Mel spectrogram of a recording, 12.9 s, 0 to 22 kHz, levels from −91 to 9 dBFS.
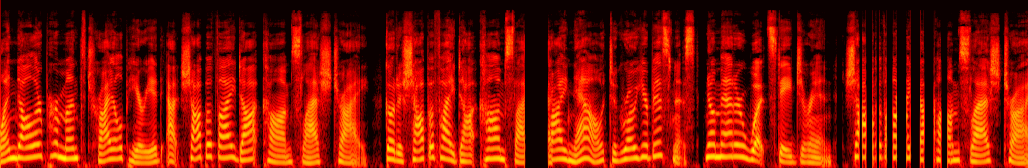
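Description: At 6.55 s the speech cuts out until 6.90 s, a digital broadcast dropout: the receiver lost valid frames and muted, so about 0.3 s of programme is simply gone, appearing as a flat gap in the waveform and a blank vertical band on the spectrogram. From 10.73 to 11.89 s it recurs as scattered short holes, about 0.73 s lost in total, longest 128 ms, showing as a comb of silent slices interrupting the speech.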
